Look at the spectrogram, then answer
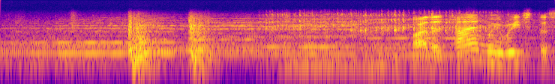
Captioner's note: car doors shutting; engine accelerating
